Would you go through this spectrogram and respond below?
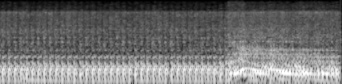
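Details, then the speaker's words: Motorcycle after carburetors removed and bench-synced then reinstalled; steady low even thumping with slight rev lift near the end; running smoothly, still a little lean but much better. "She's still a little bit lean, but like, holy shit, it runs so much better."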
